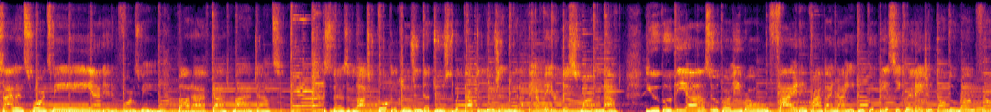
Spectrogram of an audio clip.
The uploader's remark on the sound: Recorded live at Late at the Lake, at Mozart's Coffee Roasters in Austin, Texas on Tuesday, May 30th, 2023, outdoors on our main stage.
